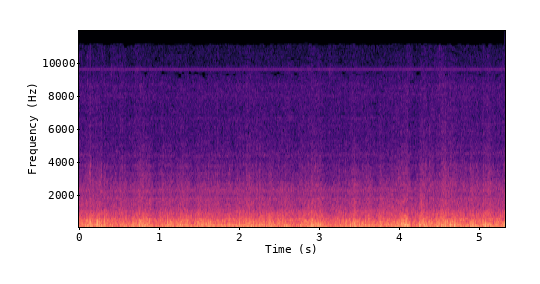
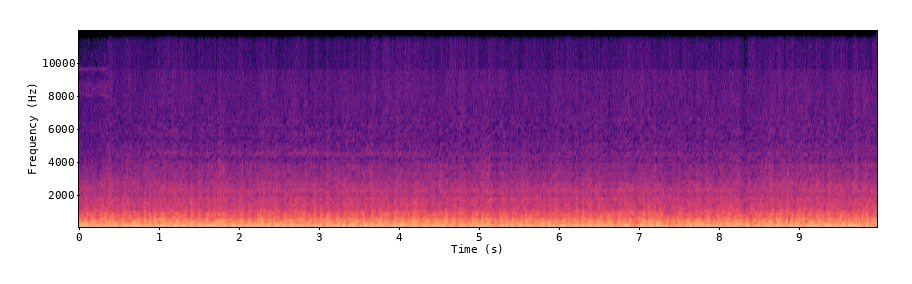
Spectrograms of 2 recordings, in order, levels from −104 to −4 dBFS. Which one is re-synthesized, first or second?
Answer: second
